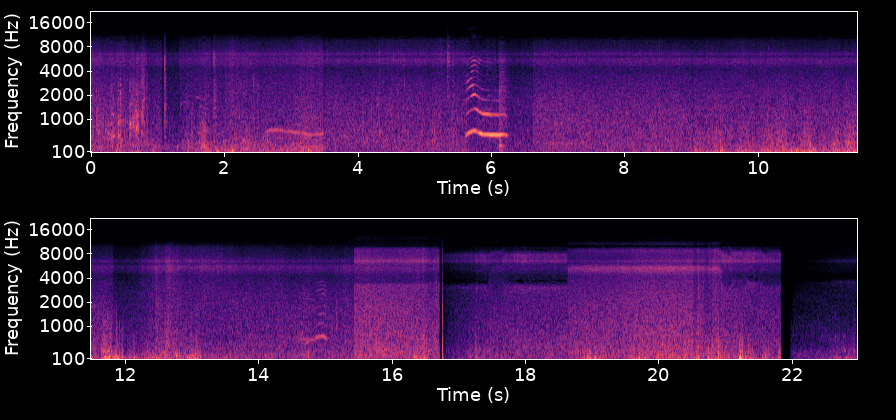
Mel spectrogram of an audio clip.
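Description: Whitewater rushes and roars loudly close by.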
